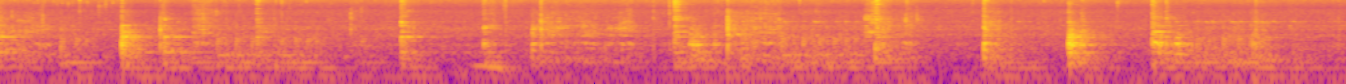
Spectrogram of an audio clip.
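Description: Chopped onion and curry leaves fry in a pan over medium heat and get stirred, a steady sizzle broken by frequent sharp scraping strokes of the spoon at a fairly quick, uneven rhythm, close up and clear.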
